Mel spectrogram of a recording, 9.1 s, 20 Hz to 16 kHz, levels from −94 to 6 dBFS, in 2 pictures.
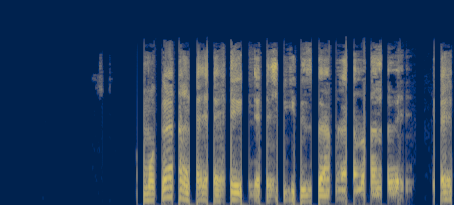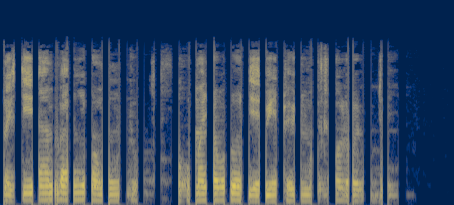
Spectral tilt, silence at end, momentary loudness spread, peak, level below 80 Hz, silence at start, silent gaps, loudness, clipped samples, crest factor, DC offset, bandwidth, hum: -5 dB/octave; 0.55 s; 13 LU; 0 dBFS; -46 dBFS; 1.45 s; 4.17-4.23 s, 6.10-6.14 s, 6.27-6.32 s; -18 LUFS; under 0.1%; 18 dB; under 0.1%; 7.8 kHz; none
